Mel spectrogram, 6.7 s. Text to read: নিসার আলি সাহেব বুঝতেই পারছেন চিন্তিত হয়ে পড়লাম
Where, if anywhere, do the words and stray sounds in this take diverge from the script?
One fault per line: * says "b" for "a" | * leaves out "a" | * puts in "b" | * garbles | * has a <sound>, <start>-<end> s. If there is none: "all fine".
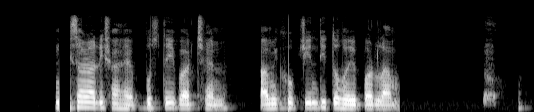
* has a dropout, 0.7-0.9 s
* puts in "আমি খুব"
* has a bark, 6.0-6.3 s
